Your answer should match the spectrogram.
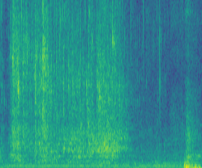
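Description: Water poured into a casserole dish of dry pasta, a steady close splashing rush that fades toward the end before a low thump.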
